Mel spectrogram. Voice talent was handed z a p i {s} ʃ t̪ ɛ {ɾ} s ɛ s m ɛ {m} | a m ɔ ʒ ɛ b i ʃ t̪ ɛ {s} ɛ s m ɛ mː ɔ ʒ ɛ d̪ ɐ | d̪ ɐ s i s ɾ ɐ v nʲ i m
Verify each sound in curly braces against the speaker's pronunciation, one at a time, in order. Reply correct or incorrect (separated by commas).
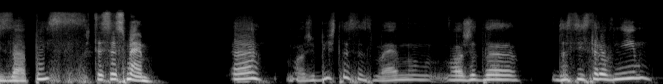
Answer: correct, incorrect, correct, correct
